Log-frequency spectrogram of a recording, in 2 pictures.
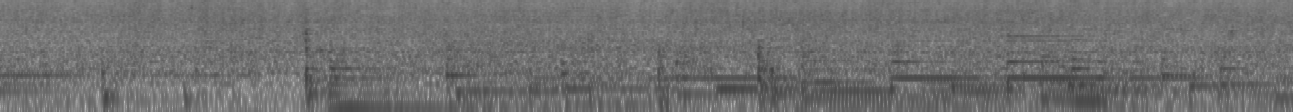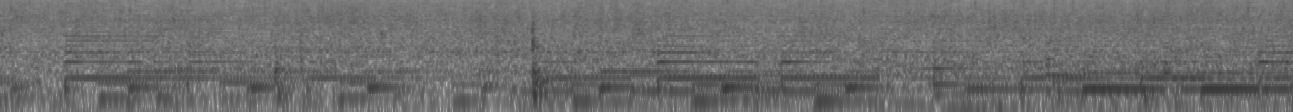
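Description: A yogurt and spice masala sizzles steadily as it fries in a frying pan, stirred with a wooden spoon that clicks against the pan a few times. A soft melody with changing notes plays underneath.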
